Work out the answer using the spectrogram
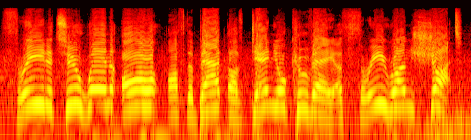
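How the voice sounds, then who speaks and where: A young man with a high-pitched voice gives live baseball play-by-play on student radio. His calling is detailed and descriptive, jumping in intensity when the action heats up. Light outdoor ballpark noise sits behind him. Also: slow. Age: young adult. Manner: excited surges on big plays, detailed descriptive calling. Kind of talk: live radio sports commentary. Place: outdoor baseball stadium broadcast. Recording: noisy outdoor ballpark ambience.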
